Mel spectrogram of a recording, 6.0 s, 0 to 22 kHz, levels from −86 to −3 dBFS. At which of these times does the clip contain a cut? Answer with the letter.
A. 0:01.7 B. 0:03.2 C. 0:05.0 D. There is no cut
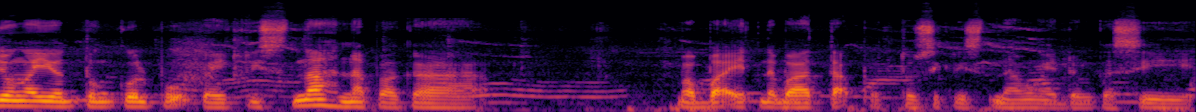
D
